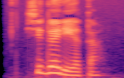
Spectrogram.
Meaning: cigarette
- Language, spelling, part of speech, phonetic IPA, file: Russian, сигарета, noun, [sʲɪɡɐˈrʲetə], Ru-сигарета.ogg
